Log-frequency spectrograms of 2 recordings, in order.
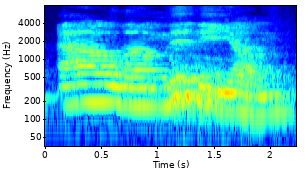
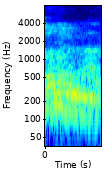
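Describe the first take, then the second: First: It is said the British way, with five syllables. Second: It is said the American way, with four syllables. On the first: "both of y'all pronounce it like the British expression" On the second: "I pronounce it aluminum"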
